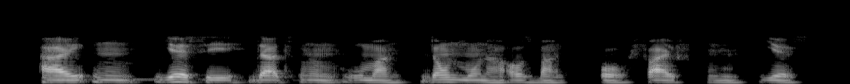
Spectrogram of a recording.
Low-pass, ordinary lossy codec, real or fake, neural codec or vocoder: 3.6 kHz; none; real; none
